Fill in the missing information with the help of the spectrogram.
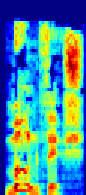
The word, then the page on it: moonfish: British English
